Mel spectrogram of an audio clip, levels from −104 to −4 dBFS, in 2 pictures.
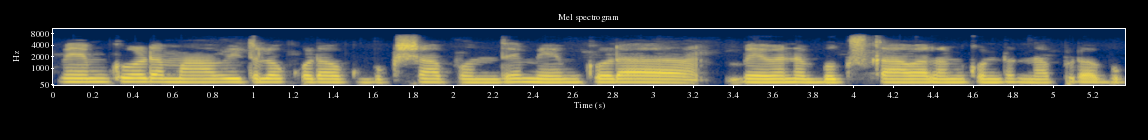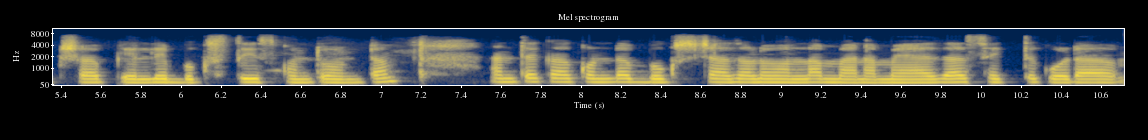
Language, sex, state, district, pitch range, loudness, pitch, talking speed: Telugu, female, Andhra Pradesh, Srikakulam, 185-195 Hz, -14 LUFS, 190 Hz, 80 wpm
